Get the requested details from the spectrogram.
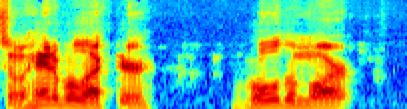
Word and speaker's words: Voldemort: Voldemort? – Yeah.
